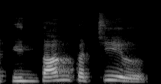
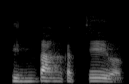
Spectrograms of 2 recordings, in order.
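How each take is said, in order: First: BINTANG KECIL with altered vowels, a little firmer; different pronunciation. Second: BINTANG KECIL said slowly with plain vowels; one singer's pronunciation. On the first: Choir coach showing a mismatched singer, altered pronunciation. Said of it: "karena pengucapannya beda". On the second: Choir coach giving an example phrase, plainly pronounced. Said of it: "mau ngomong bintang kecil misalnya". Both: Shown as a demonstration.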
